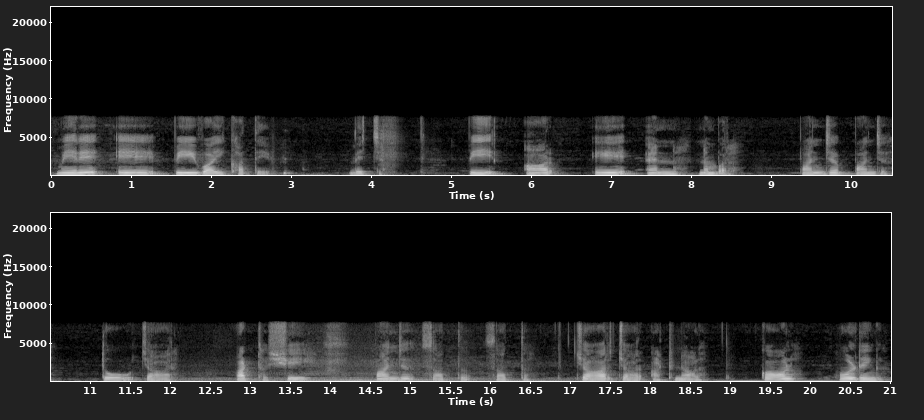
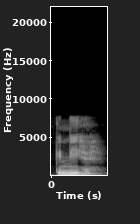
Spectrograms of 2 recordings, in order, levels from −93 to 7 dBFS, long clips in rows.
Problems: none marked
